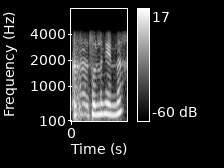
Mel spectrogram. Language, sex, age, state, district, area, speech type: Tamil, female, 30-45, Tamil Nadu, Tiruvarur, rural, conversation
